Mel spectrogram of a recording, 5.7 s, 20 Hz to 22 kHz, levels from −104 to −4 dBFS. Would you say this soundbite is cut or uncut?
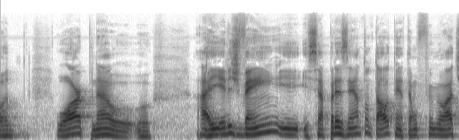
uncut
